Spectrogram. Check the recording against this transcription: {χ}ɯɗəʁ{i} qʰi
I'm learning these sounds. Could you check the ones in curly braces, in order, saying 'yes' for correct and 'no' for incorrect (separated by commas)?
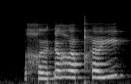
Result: yes, no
